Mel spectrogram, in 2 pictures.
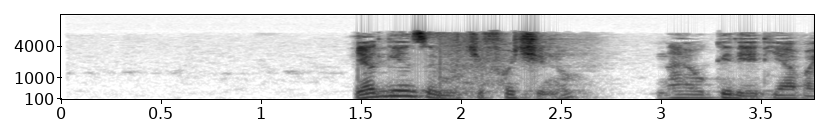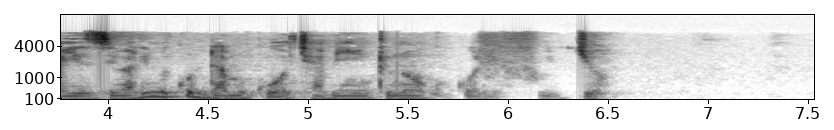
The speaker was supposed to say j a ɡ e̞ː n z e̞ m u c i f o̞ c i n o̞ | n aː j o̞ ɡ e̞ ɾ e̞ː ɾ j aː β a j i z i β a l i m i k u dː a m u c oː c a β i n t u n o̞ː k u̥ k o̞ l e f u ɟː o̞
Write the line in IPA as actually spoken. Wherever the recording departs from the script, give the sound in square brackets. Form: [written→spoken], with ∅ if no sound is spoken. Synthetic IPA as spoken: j a ɡ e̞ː n z e̞ m u c i f o̞ c i n o̞ | n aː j o̞ ɡ e̞ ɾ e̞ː ɾ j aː β a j i z i β a l i m i k u dː a m u [c→k] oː c a β [i→iː] n t u n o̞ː k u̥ k o̞ l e f u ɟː o̞

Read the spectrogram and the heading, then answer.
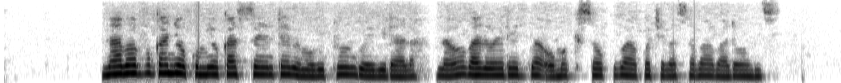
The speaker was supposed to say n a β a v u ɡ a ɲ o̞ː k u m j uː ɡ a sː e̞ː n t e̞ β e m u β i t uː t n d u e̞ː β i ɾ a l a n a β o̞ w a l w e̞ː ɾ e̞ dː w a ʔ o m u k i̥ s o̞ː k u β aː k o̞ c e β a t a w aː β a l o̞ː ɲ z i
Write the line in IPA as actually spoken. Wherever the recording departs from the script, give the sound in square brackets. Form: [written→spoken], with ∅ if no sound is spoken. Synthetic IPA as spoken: n a β a v u ɡ a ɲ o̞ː k u m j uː [ɡ→k] a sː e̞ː n t e̞ β e m u β i t uː [t→∅] n d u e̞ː β i ɾ a l a n a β o̞ [w→β] a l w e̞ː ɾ e̞ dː w a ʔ o m u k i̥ s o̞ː k u β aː k o̞ c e β a [t→s] a [w→β] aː β a l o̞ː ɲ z i

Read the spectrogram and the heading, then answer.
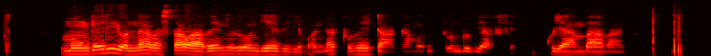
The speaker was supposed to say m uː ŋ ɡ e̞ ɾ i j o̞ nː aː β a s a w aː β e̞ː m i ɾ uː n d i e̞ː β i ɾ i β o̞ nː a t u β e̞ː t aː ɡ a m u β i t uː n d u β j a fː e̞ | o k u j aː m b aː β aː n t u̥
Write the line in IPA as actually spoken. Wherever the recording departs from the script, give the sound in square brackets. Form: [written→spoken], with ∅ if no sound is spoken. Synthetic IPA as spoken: m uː ŋ ɡ e̞ ɾ i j o̞ nː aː β a s a w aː β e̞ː m i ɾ uː n d i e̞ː β i ɾ i β o̞ nː a t u β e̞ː t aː ɡ a m u β i t uː n d u β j a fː e̞ | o k u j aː m b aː β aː n t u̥

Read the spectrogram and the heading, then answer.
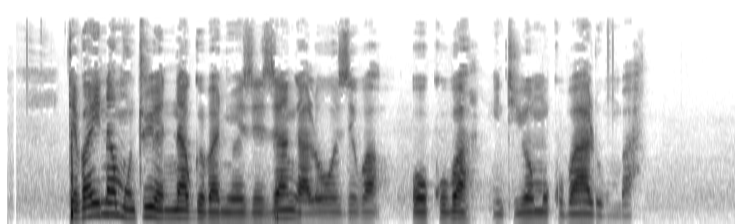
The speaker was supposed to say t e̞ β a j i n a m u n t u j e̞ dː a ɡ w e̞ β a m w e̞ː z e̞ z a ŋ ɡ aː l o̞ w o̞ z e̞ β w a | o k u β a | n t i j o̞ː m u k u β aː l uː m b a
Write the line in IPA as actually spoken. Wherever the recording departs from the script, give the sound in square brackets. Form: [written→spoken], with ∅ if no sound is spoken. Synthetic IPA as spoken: t e̞ β a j i n a m [u→uː] n t u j e̞ [dː→nː] a ɡ w e̞ β a [m→ɲ] w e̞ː z e̞ z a ŋ ɡ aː l o̞ w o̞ z e̞ β w a | o k u β a | n t i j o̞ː m u k u β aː l uː m b a

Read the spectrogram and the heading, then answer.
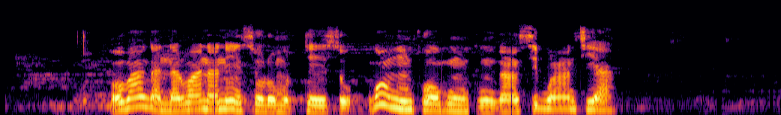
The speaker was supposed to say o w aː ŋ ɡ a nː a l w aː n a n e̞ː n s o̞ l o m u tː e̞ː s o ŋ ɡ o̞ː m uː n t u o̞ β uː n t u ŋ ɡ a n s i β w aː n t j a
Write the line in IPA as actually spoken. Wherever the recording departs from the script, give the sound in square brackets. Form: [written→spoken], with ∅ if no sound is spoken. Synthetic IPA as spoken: o [w→β] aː ŋ ɡ a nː a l w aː n a n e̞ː n s o̞ l o m u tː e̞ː s o ŋ ɡ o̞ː m uː n t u o̞ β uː n t u ŋ ɡ a n s i β w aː n t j a

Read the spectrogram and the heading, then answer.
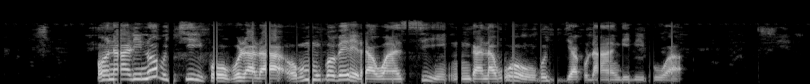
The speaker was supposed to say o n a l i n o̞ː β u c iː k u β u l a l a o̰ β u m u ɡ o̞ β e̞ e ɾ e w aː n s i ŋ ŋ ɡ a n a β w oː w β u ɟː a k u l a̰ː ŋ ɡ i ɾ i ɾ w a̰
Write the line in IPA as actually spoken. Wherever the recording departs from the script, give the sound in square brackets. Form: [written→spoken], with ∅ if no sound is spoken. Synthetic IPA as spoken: o n a l i n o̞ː β u c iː k [u→o] β u l a l a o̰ β u m u ɡ o̞ β e̞ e ɾ [e→a] w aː n s i ŋ ŋ ɡ a n a β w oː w β u ɟː a k u l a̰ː ŋ ɡ i ɾ i ɾ w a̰

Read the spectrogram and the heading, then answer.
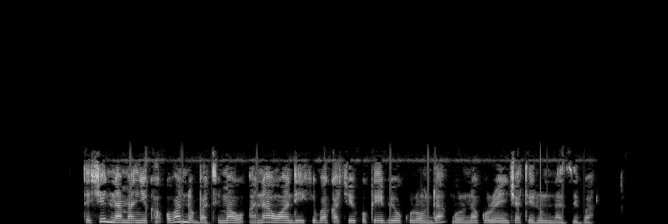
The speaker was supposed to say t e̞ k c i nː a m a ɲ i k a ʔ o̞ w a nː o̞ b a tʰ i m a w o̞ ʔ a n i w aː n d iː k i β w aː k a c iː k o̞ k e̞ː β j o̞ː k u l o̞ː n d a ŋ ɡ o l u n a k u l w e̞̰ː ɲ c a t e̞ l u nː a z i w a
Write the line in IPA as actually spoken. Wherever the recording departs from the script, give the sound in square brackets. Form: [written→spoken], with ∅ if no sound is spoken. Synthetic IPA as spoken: t e̞ [k→∅] c i nː a m a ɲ i k a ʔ o̞ [w→β] a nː o̞ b a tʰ i m a w o̞ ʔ a n [i→a] w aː n d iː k i β w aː k a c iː k o̞ k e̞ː β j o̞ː k u l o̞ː n d a ŋ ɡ o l u n a k u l w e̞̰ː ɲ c a t e̞ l u nː a z i [w→β] a

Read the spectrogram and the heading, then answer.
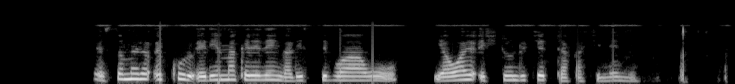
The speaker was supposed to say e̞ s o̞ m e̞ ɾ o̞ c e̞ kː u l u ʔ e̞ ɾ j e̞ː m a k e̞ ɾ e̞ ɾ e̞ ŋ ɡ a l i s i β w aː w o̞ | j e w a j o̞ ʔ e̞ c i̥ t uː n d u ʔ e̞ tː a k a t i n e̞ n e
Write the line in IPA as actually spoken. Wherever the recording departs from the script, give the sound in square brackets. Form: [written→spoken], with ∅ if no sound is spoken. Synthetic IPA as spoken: e̞ s o̞ m e̞ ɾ o̞ [c→ʔ] e̞ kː u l u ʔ e̞ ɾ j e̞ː m a k e̞ ɾ e̞ ɾ e̞ ŋ ɡ a l i s i β w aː w o̞ | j [e→a] w a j o̞ ʔ e̞ c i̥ t uː n d u [ʔ→c] e̞ tː a k a [t→c] i n e̞ n e

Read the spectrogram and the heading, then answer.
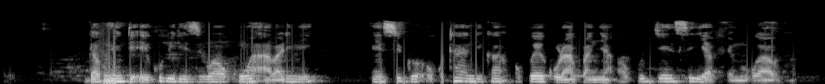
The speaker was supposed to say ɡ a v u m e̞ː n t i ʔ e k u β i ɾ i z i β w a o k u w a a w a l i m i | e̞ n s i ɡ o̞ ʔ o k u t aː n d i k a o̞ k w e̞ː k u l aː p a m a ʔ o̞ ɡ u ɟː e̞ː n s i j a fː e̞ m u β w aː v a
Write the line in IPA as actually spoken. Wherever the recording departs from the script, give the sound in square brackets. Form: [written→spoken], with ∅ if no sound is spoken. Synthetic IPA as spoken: ɡ a v u m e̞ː n t i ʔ e k u β i ɾ i z i β w a o k u w a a [w→β] a l i m i | e̞ n s i ɡ o̞ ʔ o k u t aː n d i k a o̞ k w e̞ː k u l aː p a [m→ɲ] a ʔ o̞ [ɡ→k] u ɟː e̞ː n s i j a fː e̞ m u β w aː v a

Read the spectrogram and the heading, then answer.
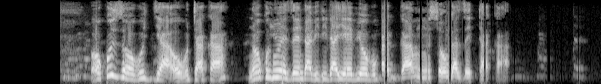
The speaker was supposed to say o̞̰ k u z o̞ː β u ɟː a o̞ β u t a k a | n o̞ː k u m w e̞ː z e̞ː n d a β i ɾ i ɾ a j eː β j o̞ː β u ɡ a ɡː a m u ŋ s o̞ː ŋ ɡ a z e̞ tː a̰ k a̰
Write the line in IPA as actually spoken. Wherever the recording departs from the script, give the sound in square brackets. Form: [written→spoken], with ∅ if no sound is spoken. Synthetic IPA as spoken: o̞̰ k u z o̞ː β u ɟː a o̞ β u t a k a | n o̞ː k u [m→ɲ] w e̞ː z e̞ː n d a β i ɾ i ɾ a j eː β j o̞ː β u ɡ a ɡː a m u [ŋ→n] s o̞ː ŋ ɡ a z e̞ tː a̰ k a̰

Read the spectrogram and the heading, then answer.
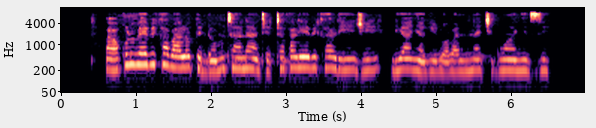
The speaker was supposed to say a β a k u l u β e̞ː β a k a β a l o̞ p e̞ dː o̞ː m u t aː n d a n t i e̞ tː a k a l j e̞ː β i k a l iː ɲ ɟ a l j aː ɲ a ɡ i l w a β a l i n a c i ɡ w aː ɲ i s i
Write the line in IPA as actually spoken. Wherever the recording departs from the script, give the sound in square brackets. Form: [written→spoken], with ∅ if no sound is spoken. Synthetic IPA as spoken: a β a k u l u β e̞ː β [a→i] k a β a l o̞ p e̞ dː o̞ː m u t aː n d a n t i e̞ tː a k a l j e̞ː β i k a l iː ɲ ɟ [a→i] l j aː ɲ a ɡ i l w a β a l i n a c i ɡ w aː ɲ i [s→z] i

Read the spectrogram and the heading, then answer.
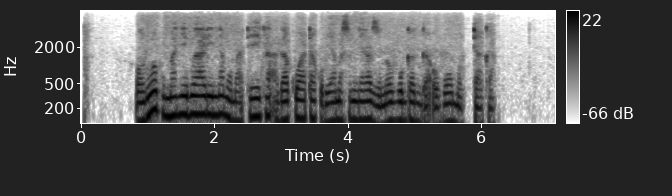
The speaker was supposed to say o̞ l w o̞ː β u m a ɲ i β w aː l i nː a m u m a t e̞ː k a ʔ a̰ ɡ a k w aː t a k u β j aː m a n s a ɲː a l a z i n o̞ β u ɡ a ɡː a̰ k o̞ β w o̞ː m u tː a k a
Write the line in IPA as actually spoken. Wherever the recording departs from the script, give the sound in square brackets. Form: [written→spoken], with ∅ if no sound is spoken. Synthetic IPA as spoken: o̞ l w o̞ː β u m a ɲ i β w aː l i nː a m u m a t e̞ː k a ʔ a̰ ɡ a k w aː t a k u β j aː m a [n→∅] s a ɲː a l a z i n o̞ β u ɡ a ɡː a̰ [k→ʔ] o̞ β w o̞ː m u tː a k a

